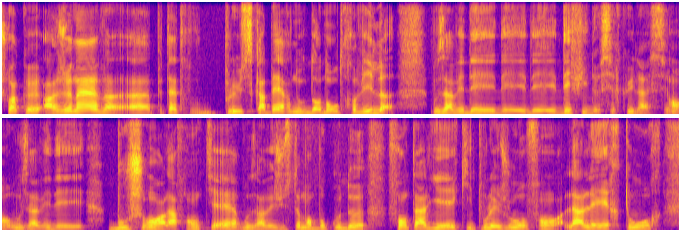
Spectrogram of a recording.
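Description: A man with a dark, mellow tone talks at a fairly slow pace. His pitch variation is ordinary, and the background is quiet. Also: medium pitch for a man. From eastern Switzerland near Austria. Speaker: federal price regulator. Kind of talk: TV panel debate. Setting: remote video link from Bern. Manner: halting, many repetitions. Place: studio. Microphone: lapel.

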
